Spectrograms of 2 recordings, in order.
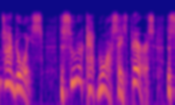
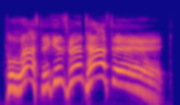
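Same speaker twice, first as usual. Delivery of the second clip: villain's slogan; 5 semitones higher, 6 dB louder, slower than usual. Acted.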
